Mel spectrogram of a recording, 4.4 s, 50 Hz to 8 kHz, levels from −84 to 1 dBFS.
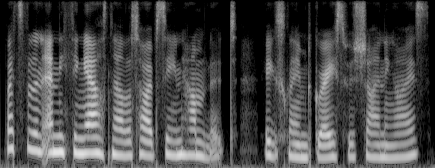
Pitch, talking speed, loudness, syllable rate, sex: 210 Hz, 195 wpm, -19 LUFS, 6.1 syllables/s, female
